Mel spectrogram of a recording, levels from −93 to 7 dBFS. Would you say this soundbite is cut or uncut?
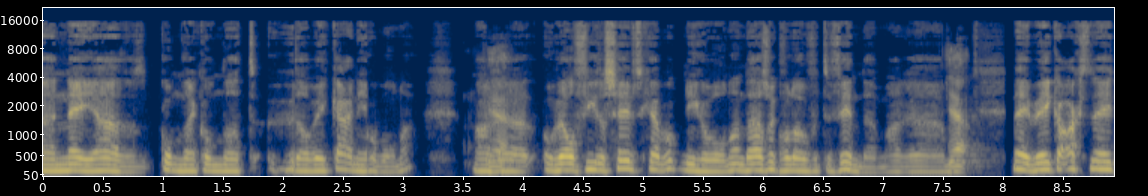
cut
